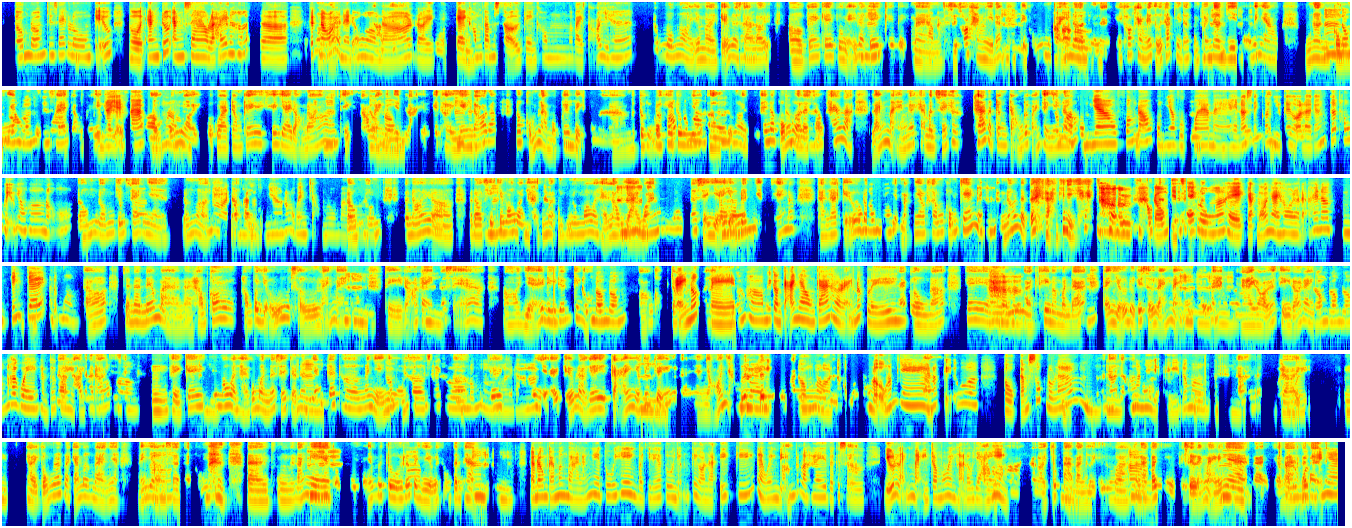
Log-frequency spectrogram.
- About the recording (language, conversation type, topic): Vietnamese, unstructured, Làm thế nào để giữ được sự lãng mạn trong các mối quan hệ lâu dài?
- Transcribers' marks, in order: distorted speech; unintelligible speech; other background noise; tapping; mechanical hum; laughing while speaking: "tới làm cái gì khác"; laughing while speaking: "Ừ"; unintelligible speech; unintelligible speech; laugh; unintelligible speech; laugh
